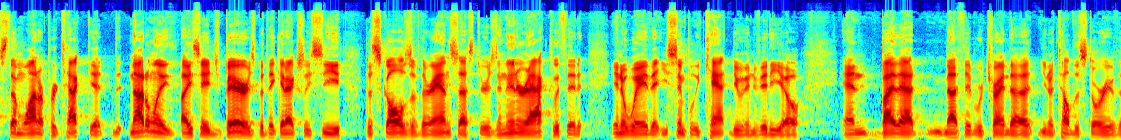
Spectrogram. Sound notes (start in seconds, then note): none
